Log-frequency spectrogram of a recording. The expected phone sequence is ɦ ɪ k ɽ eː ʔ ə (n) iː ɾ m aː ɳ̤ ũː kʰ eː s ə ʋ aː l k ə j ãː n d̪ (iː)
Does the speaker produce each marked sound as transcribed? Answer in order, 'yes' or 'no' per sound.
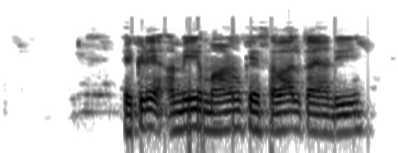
no, yes

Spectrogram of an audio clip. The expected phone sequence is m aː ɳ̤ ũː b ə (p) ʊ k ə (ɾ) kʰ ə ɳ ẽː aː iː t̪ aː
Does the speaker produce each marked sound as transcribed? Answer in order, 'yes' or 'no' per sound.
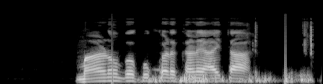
no, no

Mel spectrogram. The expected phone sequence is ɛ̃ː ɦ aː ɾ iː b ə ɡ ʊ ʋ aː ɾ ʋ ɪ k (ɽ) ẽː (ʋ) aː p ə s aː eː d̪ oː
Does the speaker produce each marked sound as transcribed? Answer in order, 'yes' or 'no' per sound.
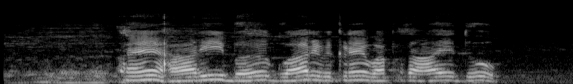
yes, yes

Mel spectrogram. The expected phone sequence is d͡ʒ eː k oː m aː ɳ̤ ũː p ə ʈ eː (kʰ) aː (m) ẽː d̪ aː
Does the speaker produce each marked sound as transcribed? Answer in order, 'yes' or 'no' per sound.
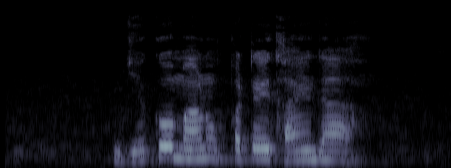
yes, no

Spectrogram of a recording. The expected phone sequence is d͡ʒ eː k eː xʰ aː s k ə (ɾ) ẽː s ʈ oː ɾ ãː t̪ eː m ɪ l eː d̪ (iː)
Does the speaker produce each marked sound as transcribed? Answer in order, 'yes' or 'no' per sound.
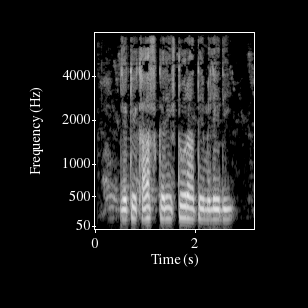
yes, yes

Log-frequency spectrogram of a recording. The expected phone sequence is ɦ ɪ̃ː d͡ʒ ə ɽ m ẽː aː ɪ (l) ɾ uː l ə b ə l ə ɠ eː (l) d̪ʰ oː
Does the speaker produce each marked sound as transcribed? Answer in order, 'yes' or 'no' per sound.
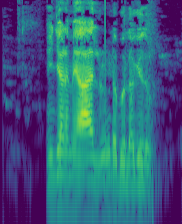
yes, no

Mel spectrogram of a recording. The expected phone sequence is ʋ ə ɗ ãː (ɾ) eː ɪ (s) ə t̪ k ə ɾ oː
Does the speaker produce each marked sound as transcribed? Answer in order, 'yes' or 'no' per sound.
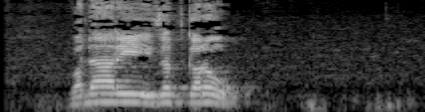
yes, no

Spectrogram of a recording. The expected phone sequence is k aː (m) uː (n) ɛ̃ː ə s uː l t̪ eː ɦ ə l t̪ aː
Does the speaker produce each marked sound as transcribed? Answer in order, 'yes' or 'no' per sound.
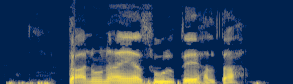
no, yes

